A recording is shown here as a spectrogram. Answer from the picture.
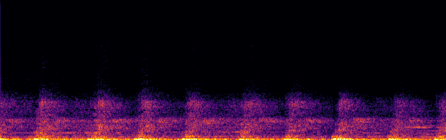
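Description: Carnival dance music carried by a steady, quick drum beat, about four to five strokes a second, under a noisy haze of other band sound.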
